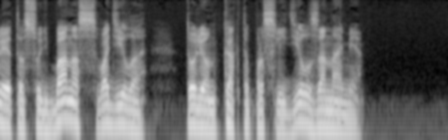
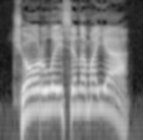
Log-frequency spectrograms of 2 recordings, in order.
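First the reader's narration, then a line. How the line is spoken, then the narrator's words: Shouted. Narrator (Russian): Я оскалился и крикнул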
